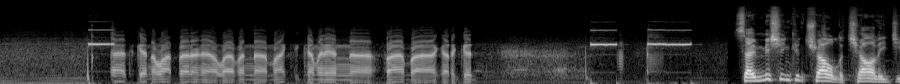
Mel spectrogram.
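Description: A man speaks calmly over a crackly radio link.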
